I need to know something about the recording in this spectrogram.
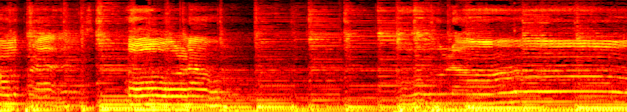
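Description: A steel-string acoustic guitar strummed steadily under a man's voice singing long, drawn-out notes that slide in pitch, in a slow folk-gospel song.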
